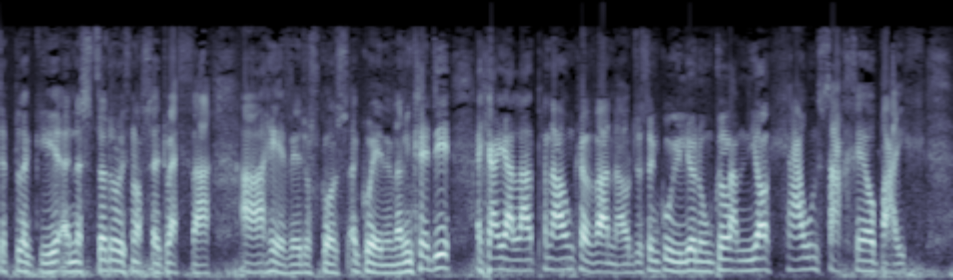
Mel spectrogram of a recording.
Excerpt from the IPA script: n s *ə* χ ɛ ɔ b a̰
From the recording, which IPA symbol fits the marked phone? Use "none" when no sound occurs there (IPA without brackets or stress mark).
a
